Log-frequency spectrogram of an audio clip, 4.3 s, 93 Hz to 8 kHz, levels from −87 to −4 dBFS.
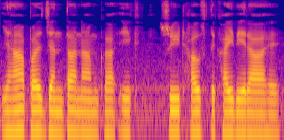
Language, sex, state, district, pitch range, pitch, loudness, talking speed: Hindi, male, Uttar Pradesh, Saharanpur, 110-120 Hz, 115 Hz, -17 LUFS, 170 wpm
